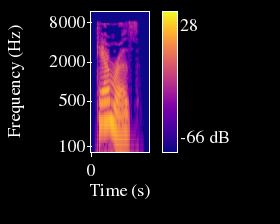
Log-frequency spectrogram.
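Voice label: "cameras", British English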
